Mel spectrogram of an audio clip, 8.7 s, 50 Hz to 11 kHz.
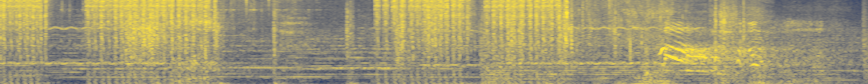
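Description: Rapid automatic gunfire from a submachine gun in the Resident Evil 2 (2019) video game, loud bursts repeating throughout over game music and clatter, with a brief pause around the middle.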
